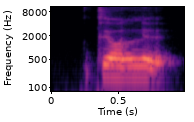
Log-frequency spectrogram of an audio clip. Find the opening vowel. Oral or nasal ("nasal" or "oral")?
oral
